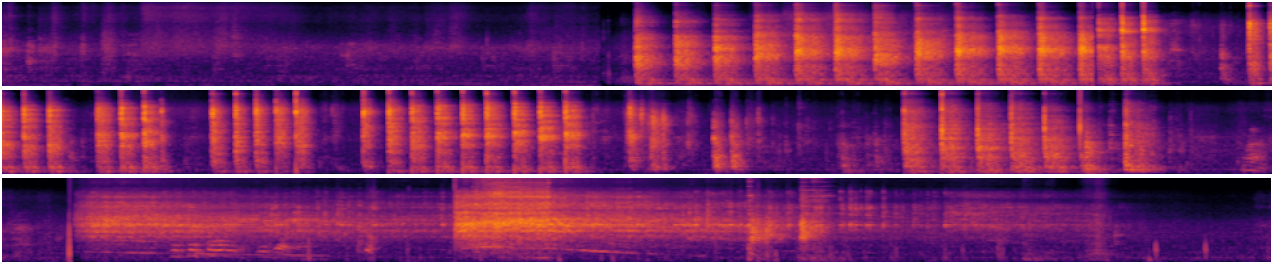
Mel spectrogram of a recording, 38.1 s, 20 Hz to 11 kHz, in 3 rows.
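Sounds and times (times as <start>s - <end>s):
rapid hammering: 6.3s - 11.7s, 12.4s - 18.6s, 21.7s - 24.2s, 26.1s - 36.5s.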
